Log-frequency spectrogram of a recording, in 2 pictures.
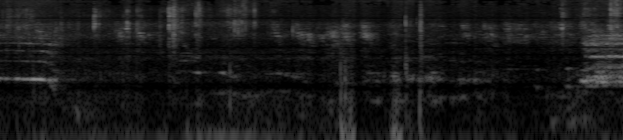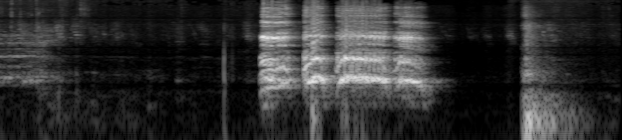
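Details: Aseel or black bantam rooster in a crowing competition: a faint distant crow midway, then a loud hoarse multi-part crow of just over a second, followed by a brief low knock or thump; otherwise quiet.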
